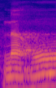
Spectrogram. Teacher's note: Huruf H didahului oleh huruf hidup, nunnya kan di fathah hidup, jadi hu-nya dibaca panjang dua ketukan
